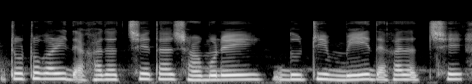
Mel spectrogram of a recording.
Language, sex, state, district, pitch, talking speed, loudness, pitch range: Bengali, female, West Bengal, Cooch Behar, 225 Hz, 125 wpm, -11 LUFS, 215-245 Hz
